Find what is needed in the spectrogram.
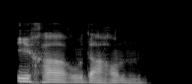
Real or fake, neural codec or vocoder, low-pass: fake; codec, 16 kHz, 4.8 kbps, FACodec; 7.2 kHz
